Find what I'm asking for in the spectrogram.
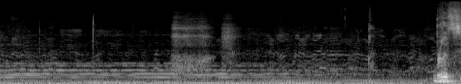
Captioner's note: indistinct chatter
